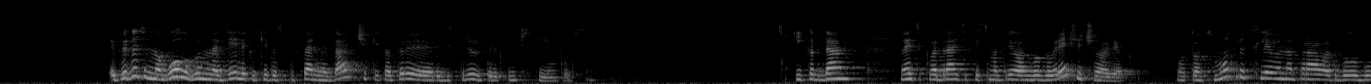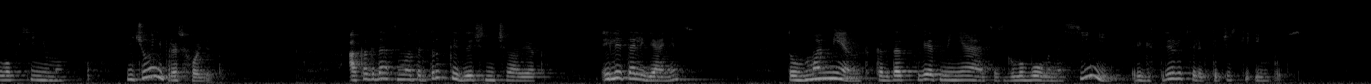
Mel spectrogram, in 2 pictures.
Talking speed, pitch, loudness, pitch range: 120 wpm, 215 Hz, -38 LUFS, 195-250 Hz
